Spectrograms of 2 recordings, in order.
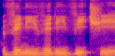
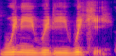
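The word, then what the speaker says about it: veni vidi vici: Like, well, just to go totally left field, Julius Caesar was not Vinny Vidi Vici, it was Winny Widi Wiki. – right, just as how they would pronounce classical Latin, but that's a whole other track.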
